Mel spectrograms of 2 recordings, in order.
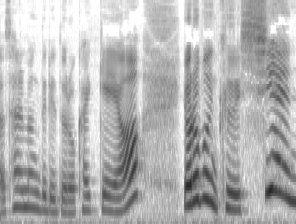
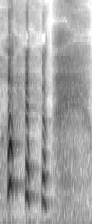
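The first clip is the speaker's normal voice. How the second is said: loud bright laugh; burst of laughter; 8 semitones higher, 7 dB louder than usual. Real, not acted. 비 오는 날씨 좋아한다며 크게 웃는 선생님. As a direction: laugh out at her own remark. Teacher laughing at own remark.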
